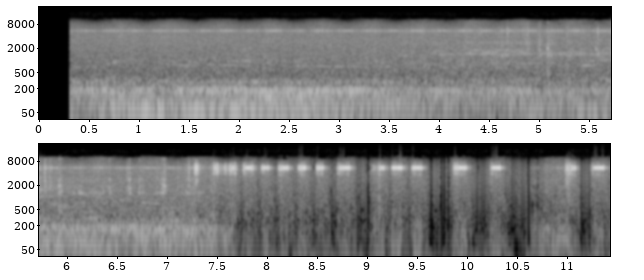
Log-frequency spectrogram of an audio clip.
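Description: A fighting cricket chirps shrilly, first steadily over low rumbling, then in sharp separate pulses.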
